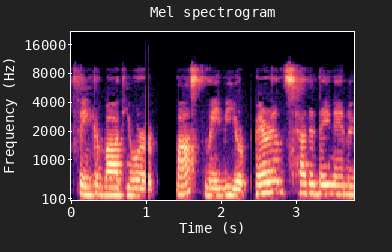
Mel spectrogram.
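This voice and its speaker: Somewhat breathy, a woman with a Russian accent talks at a fairly slow pace with ordinary pitch variation. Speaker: tarot reader and esoteric teacher. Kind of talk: live stream discussion.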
